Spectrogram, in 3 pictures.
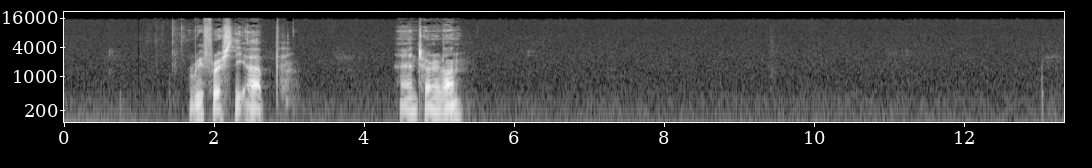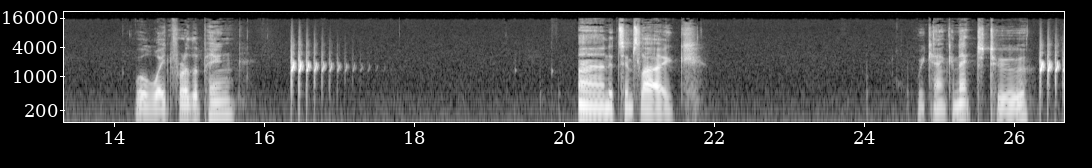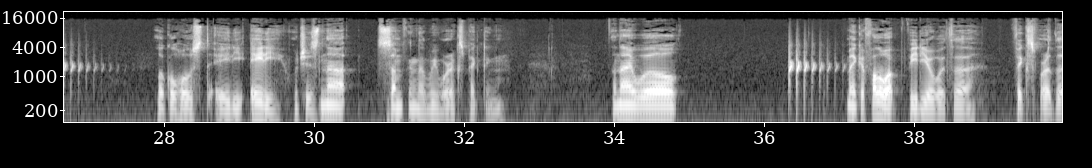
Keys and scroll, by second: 1.1 super+r.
